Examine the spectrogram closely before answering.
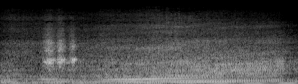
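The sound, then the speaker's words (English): A car drives away, its engine a steady, loud rumble that rises gradually in pitch as it pulls off. “As Easton drives away, I think about his advice.”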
